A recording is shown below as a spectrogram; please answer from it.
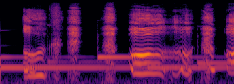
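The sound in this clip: A wailing, moaning cry in several short, wavering bursts, fairly high in pitch, with steady electronic tones humming underneath throughout.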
